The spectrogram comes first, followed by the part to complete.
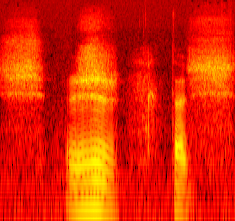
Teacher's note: Bend the tongue back a little bit more, post-alveolar, behind the alveolar ridge, okay, here, and you get the sh and the zh, sh, zh.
